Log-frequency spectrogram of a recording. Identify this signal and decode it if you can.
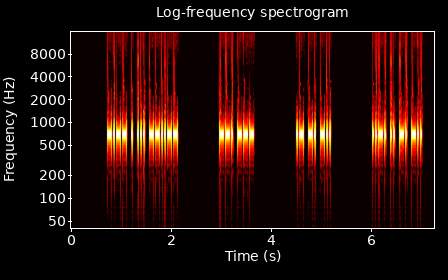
Morse code, heard as a keyed tone, about 40 wpm, 700 Hz. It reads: YES, GO AND FIND
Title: 4x Word-Spacing - Sentences from Top 500 Words - 40wpm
